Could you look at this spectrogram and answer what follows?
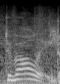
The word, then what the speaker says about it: Diwali: I was saying Diwali, so I'm the wrong guy to ask, that's for sure. – Well, it's pronounced... I mean, it's spelled Diwali, so it makes sense. – Pronounced Diwali, though? – Diwali, W yes. makes a V sound.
